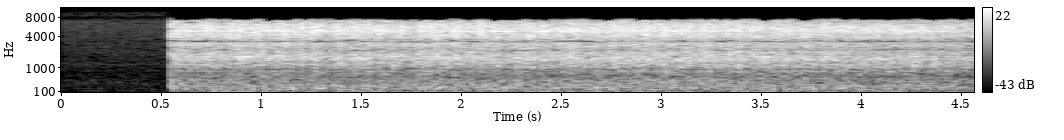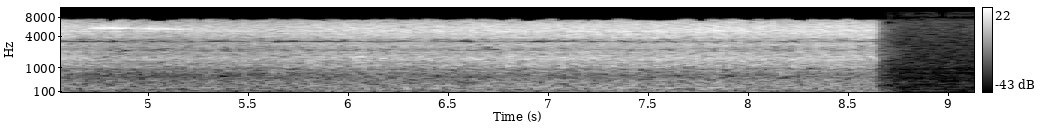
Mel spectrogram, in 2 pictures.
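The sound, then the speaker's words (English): A tinnitus simulation called static: a hiss switches on abruptly and holds steady and loud for about eight seconds, dipping slightly midway, then cuts off sharply. No one speaks. “It's called static.”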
